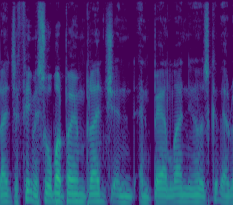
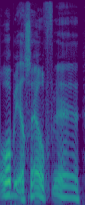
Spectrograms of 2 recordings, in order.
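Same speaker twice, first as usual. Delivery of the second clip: much higher, louder, teasing tone; mock cheeky question; 12 semitones higher, 5 dB louder than usual. Asking the kebab man his team, high and teasing. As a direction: lob the question up high for a laugh. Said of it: "just for a laugh, I said".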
